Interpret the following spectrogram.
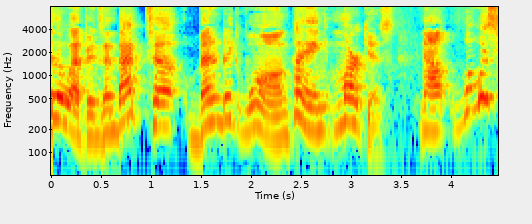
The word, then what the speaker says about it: Benedict Wong: I have to say um my favorite character of the film of weapons had to be Benedict Juan who played Marcus. Benedict Wong.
